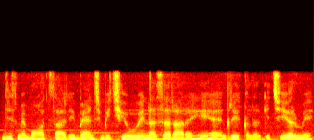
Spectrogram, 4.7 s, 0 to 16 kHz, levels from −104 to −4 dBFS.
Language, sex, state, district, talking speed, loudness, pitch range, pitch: Hindi, female, Chhattisgarh, Raipur, 190 wpm, -21 LUFS, 170-180 Hz, 175 Hz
